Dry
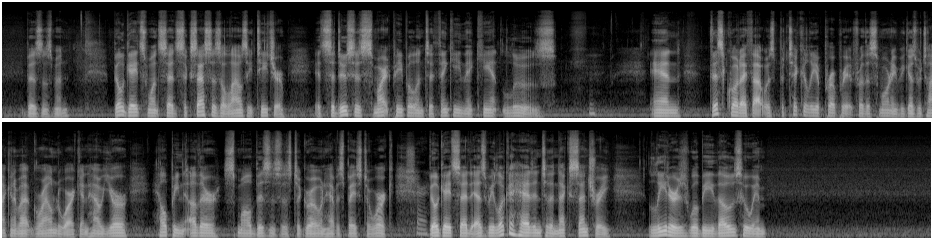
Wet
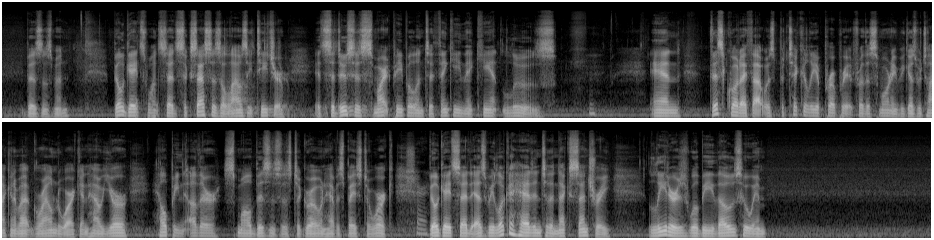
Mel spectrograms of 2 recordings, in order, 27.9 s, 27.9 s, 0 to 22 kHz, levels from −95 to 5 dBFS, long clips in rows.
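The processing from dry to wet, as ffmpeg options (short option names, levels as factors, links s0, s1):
-filter_complex "[0:a]asettb=1/sr,asplit=3[s0][s1][s2];[s0]atrim=end=2.004[s3];[s1]atrim=start=2:end=2.47,asetpts=PTS-STARTPTS,afade=t=in:d=0.004:c=qsin,afade=t=out:st=0.466:d=0.004:c=qsin,tremolo=f=190:d=0.974[s4];[s2]atrim=start=2.466[s5];[s3][s4]acrossfade=d=0.004:c1=hsin:c2=qsin[s6];[s6][s5]acrossfade=d=0.004:c1=qsin:c2=hsin,asettb=1/sr,asplit=3[s7][s8][s9];[s7]atrim=end=3.224[s10];[s8]atrim=start=3.22:end=5.56,asetpts=PTS-STARTPTS,afade=t=in:d=0.004:c=qsin,afade=t=out:st=2.336:d=0.004:c=qsin,asplit=2[s11][s12];[s12]adelay=103,lowpass=f=2000:p=1,volume=0.168,asplit=2[s13][s14];[s14]adelay=103,lowpass=f=2000:p=1,volume=0.3,asplit=2[s15][s16];[s16]adelay=103,lowpass=f=2000:p=1,volume=0.3[s17];[s11][s13][s15][s17]amix=inputs=4:normalize=0,atrim=end_sample=103194[s18];[s9]atrim=start=5.556[s19];[s10][s18]acrossfade=d=0.004:c1=hsin:c2=qsin[s20];[s20][s19]acrossfade=d=0.004:c1=qsin:c2=hsin,asettb=1/sr,asplit=3[s21][s22][s23];[s21]atrim=end=16.494[s24];[s22]atrim=start=16.49:end=17.46,asetpts=PTS-STARTPTS,afade=t=in:d=0.004:c=qsin,afade=t=out:st=0.966:d=0.004:c=qsin,equalizer=f=190:w=0.33:g=-7[s25];[s23]atrim=start=17.456[s26];[s24][s25]acrossfade=d=0.004:c1=hsin:c2=qsin[s27];[s27][s26]acrossfade=d=0.004:c1=qsin:c2=hsin"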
